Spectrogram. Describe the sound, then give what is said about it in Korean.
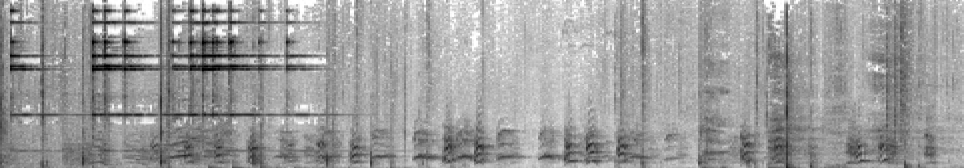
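An abandoned puppy barks in quick, high-pitched yips, repeated in irregular bursts across the whole stretch, with a thin ringing tone in the background during the first few seconds. “볼 때마다 골똘한 표정으로 바닥만 보시던데 웬일로 오늘은 강아지한테 눈길도 주시고?”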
